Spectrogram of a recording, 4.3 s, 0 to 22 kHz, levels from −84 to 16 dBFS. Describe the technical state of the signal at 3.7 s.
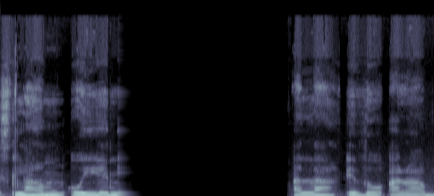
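At 3.7 s the speech signal is intact, with no audible technical fault at that moment.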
